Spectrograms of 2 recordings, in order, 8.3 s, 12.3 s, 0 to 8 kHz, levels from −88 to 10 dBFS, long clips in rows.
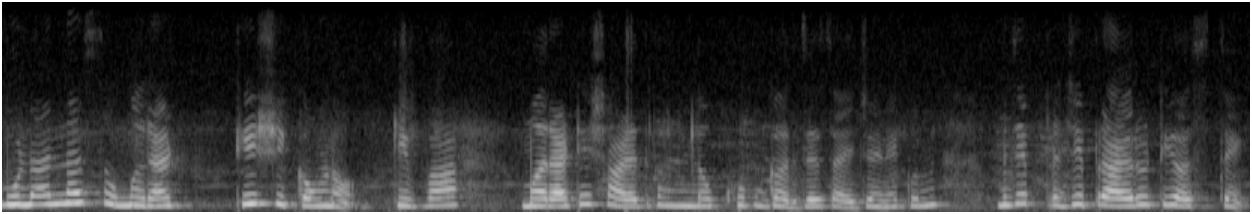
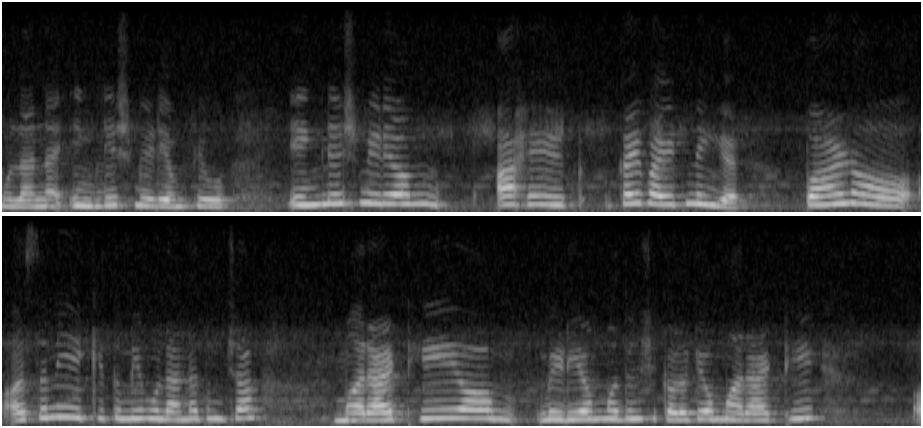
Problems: constant background noise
